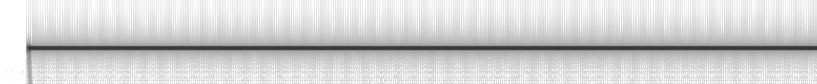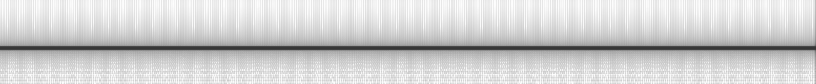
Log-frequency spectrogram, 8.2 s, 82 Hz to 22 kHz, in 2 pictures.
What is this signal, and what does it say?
Emergency Alert System (SAME) tones (the 853 and 960 Hz attention tone). It is heard from 0.8 to 7.7 s.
